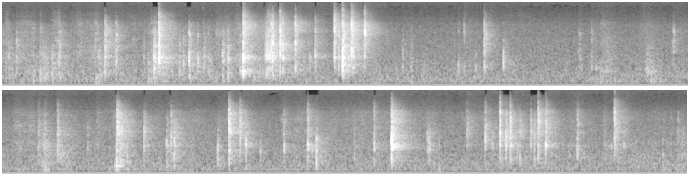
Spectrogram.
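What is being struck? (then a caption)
Glossy paper magazine pages. A flat hand presses and rubs the pages of an open glossy paper magazine, and fingertips sweep over the spread between page turns. Bright, crisp crinkling and rustling bursts come in uneven clusters with little low end. A quieter stretch in the middle holds only faint brushing.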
